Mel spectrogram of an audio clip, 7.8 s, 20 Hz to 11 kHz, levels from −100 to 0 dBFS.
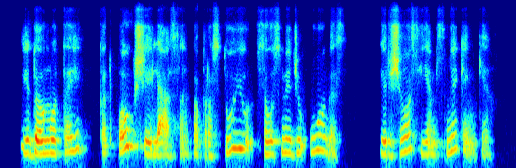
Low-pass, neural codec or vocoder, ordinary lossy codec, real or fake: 9.9 kHz; codec, 24 kHz, 6 kbps, HILCodec; Opus, 16 kbps; fake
